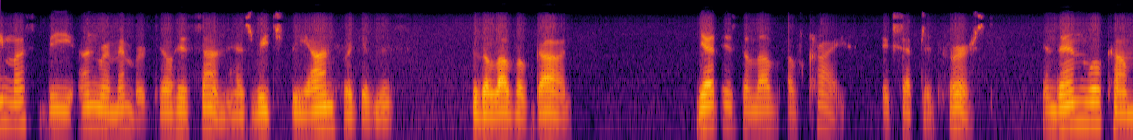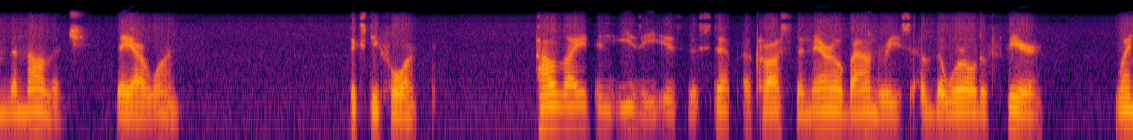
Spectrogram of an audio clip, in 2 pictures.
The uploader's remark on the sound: ACIM Daily Conference Call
